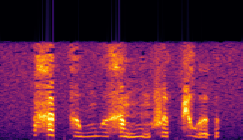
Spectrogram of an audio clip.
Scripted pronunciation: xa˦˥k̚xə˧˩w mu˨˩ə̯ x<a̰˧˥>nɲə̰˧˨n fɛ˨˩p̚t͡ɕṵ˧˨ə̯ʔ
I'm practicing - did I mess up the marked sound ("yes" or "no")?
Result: yes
